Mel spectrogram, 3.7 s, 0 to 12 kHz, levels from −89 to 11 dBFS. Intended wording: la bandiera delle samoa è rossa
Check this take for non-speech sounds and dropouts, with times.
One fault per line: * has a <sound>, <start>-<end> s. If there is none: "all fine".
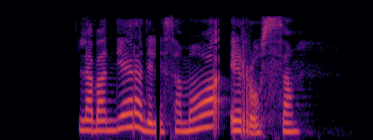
* has a dropout, 1.6-1.6 s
